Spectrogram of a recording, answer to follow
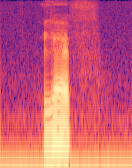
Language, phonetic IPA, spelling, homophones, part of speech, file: Polish, [lɛf], Lew, lew, proper noun / noun, Pl-lew.ogg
